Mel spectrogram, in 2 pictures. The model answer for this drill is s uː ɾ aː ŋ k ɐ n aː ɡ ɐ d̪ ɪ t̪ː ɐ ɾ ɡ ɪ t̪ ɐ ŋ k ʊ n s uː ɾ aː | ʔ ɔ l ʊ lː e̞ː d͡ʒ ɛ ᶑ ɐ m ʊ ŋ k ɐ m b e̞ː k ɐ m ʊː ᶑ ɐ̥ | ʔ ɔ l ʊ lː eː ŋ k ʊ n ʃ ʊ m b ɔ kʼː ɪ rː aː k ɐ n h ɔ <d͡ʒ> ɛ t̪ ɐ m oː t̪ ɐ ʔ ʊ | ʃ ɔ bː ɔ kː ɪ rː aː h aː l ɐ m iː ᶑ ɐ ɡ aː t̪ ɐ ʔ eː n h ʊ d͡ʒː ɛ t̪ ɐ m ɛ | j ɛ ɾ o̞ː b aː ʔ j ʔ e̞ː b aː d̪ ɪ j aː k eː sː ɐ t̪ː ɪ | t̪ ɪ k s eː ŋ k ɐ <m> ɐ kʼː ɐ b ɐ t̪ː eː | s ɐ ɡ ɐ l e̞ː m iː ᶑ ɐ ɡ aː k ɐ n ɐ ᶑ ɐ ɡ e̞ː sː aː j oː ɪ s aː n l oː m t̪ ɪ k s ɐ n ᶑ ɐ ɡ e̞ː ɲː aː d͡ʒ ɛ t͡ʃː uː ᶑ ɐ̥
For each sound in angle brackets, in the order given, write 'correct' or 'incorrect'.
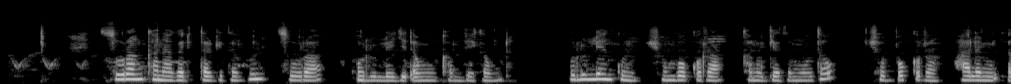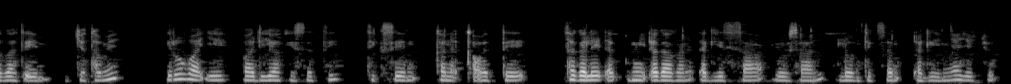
incorrect: d͡ʒː, incorrect: n

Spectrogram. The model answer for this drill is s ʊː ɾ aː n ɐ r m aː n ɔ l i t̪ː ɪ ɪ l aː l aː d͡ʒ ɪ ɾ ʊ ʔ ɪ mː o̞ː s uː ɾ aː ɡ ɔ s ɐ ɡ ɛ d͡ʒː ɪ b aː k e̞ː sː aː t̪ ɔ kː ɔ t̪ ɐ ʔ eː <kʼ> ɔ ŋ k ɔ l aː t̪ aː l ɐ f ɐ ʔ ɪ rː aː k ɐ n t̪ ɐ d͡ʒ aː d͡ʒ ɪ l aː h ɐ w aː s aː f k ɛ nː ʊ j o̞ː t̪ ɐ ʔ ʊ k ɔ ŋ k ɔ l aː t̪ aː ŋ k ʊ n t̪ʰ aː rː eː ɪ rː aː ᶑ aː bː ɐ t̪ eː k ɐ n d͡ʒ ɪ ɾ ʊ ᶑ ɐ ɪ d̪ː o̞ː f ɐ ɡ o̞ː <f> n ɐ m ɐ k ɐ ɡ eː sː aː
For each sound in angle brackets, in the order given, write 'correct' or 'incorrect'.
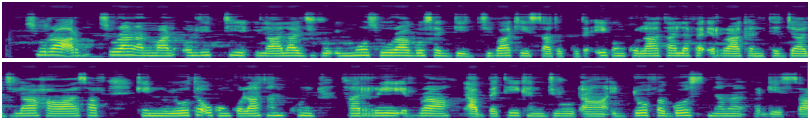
incorrect: k, incorrect: s

